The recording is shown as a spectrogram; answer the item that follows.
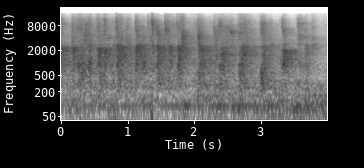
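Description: Church congregation applauding: many hands clapping in a dense, even patter that thins out near the end.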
